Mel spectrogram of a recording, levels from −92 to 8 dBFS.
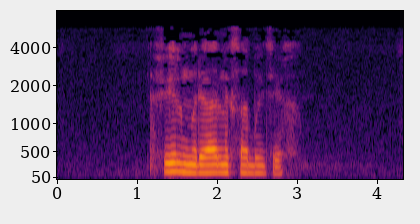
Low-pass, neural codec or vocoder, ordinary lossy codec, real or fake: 7.2 kHz; none; MP3, 24 kbps; real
